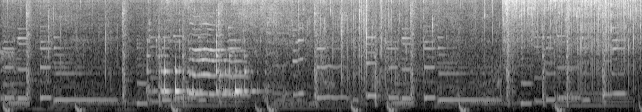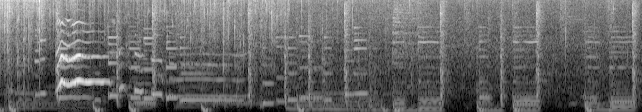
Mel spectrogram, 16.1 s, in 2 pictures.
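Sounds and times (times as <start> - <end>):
background music: 0.0 - 16.0
garlic sizzling in oil: 0.0 - 16.0
woman squealing: 8.7 - 11.2.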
